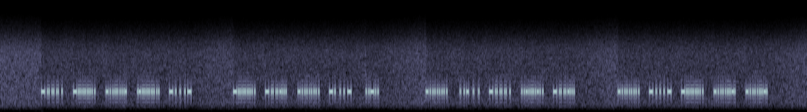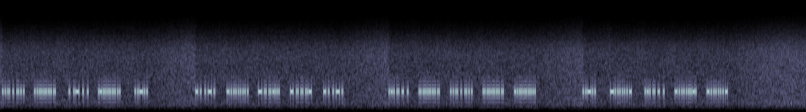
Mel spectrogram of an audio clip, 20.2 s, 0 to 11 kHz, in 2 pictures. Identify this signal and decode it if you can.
Hellschreiber (Feld-Hell, 122.5 baud), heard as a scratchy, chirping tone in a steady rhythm, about 620 Hz. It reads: PEQ5H ERCWI CYPZR CNEGG X3T5I 4CRA4 78X82 ID7GO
